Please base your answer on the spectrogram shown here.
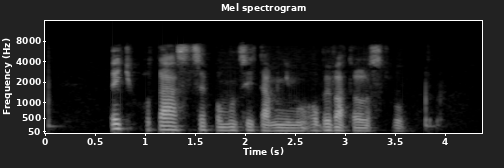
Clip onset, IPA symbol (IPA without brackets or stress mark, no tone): t̪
